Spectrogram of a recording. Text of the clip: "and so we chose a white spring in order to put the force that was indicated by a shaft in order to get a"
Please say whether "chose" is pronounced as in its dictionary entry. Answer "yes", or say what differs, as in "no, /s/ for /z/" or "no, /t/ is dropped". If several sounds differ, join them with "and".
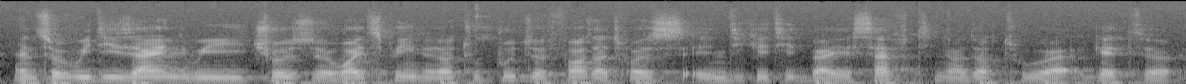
yes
